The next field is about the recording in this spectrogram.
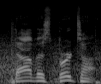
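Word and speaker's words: Dāvis Bertāns: Oh, well, now, at this point in my life, it's Davis Bertans. Is that how you say his name? Yeah. Davis Bertans.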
